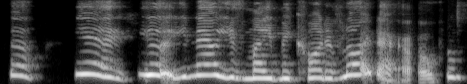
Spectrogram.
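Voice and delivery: high fake sobbing voice; hammed-up blubbing, high; mock crying. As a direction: whimper it like a crybaby.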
